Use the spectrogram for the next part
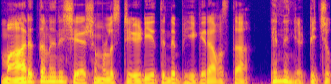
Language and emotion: Malayalam, disgusted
